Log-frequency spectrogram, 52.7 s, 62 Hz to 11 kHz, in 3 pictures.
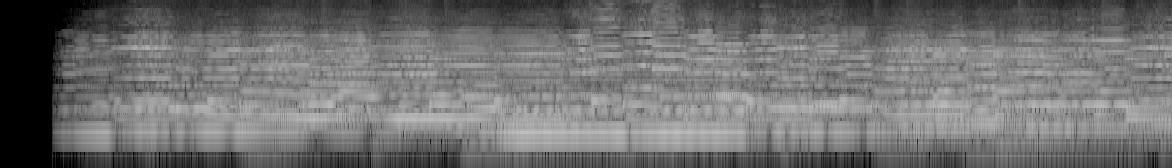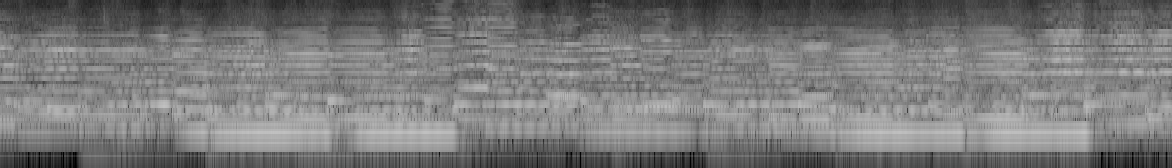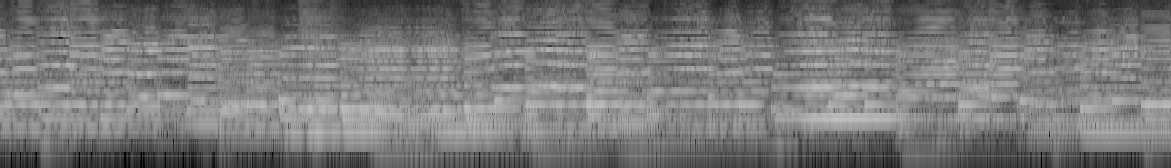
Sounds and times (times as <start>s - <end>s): Cello: 0.8s - 52.7s
Violin, fiddle: 0.8s - 52.7s.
